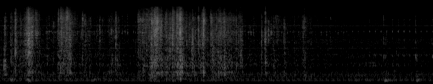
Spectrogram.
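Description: Plastic bag of sodium carbonate crinkling as it is handled and a spoonful of the powder is scooped out: irregular rustling, loudest in the middle, then dying down.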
